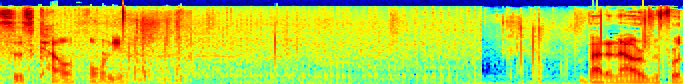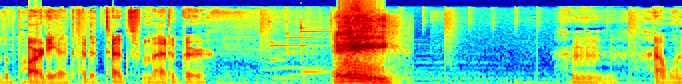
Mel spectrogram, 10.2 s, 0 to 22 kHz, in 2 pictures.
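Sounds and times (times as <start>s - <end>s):
lawnmower engine droning: 0.0s - 3.6s
speech: 0.1s - 1.4s, 4.4s - 6.8s, 7.6s - 8.2s, 9.4s - 10.2s.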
